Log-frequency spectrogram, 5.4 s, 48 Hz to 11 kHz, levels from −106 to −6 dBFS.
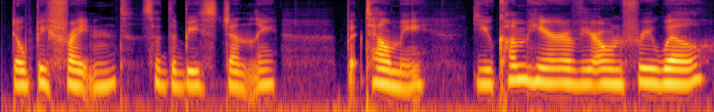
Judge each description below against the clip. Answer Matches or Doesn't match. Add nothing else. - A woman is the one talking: Matches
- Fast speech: Matches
